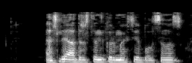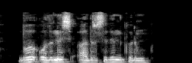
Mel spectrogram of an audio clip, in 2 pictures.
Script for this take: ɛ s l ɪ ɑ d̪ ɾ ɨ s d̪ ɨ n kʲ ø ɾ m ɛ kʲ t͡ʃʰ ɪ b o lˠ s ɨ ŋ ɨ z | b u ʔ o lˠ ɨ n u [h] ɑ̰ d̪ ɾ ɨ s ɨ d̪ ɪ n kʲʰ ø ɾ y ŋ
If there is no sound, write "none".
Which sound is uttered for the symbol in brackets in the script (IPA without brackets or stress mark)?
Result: ʃ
